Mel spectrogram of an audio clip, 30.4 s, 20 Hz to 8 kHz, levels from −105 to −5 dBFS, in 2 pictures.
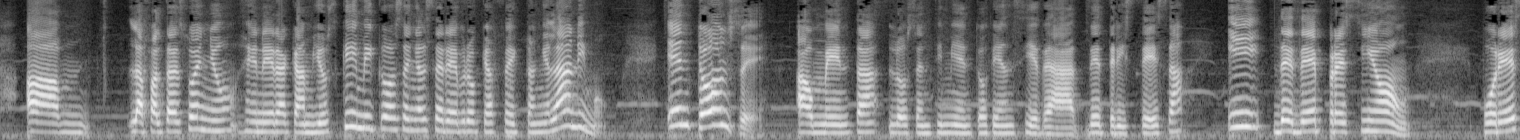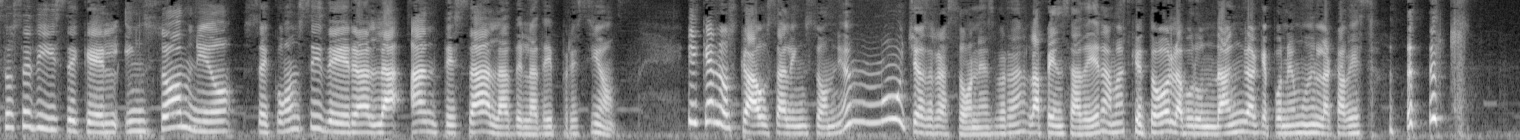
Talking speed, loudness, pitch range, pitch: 120 wpm, -16 LUFS, 165-220 Hz, 190 Hz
